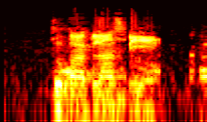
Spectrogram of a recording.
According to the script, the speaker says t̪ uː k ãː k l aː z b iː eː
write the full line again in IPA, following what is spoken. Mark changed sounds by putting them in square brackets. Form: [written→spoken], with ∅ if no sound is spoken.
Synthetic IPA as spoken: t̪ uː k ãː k l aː [z→s] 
